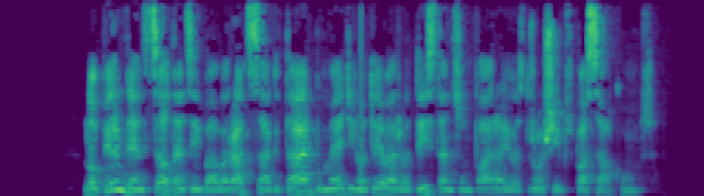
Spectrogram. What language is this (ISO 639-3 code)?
lav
